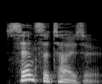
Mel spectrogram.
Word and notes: sensitizer: British English

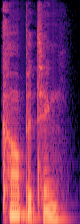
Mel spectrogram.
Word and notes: carpeting: British English

